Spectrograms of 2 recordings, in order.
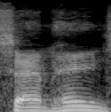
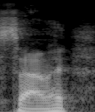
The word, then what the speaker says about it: Samhain: And I remember watching the episode, and he was like, "Oh, it's Sam Hain, Sammy.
